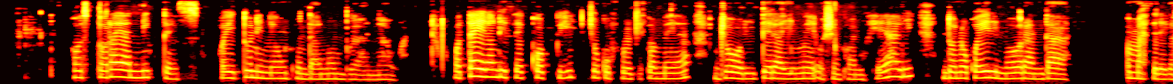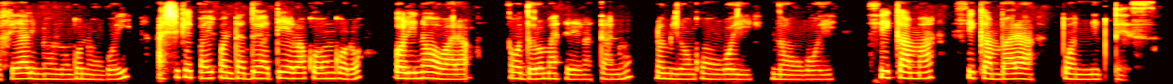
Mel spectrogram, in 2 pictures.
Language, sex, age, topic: Oshiwambo, female, 18-24, finance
